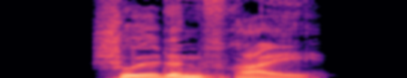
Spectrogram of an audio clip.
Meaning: debtless
- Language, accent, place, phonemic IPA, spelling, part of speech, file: German, Germany, Berlin, /ˈʃʊldn̩ˌfʁaɪ̯/, schuldenfrei, adjective, De-schuldenfrei.ogg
